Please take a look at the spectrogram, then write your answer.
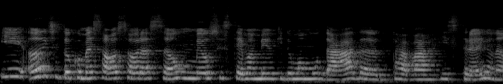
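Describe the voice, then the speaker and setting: A high-pitched woman at a fairly quick pace, with audible room echo and noticeable background noise. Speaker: tarot reader and spiritual youtuber. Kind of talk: personal testimony vlog.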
